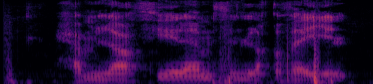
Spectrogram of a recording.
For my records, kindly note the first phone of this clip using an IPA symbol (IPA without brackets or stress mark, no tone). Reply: ħ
